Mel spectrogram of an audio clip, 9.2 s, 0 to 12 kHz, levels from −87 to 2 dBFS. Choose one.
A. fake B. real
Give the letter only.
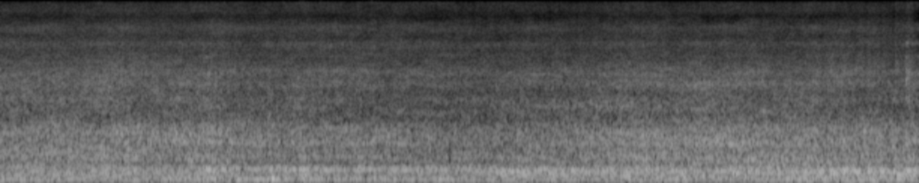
A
